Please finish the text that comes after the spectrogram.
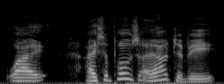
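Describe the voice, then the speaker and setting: A man voicing a polite but irritable young American gentleman in an audiobook, formal, flustered and curt. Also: on the high side, very animated, normal speed, no echo, pitched above the performer's own voice. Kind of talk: audiobook character voice.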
